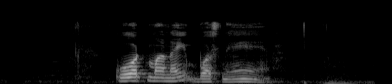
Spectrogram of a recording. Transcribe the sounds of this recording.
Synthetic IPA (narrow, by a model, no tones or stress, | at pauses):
koʈmanʌjbʌsne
